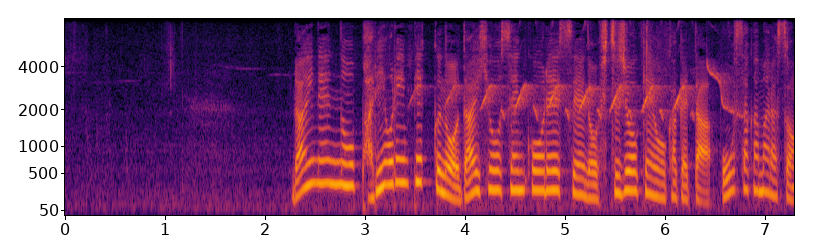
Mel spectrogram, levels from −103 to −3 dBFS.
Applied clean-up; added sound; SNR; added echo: none; Chirp, tweet; 18 dB; none.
